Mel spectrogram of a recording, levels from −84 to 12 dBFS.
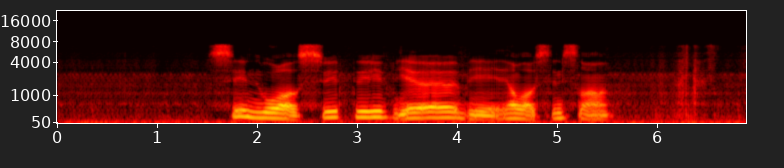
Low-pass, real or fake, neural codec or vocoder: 7.2 kHz; fake; autoencoder, 22.05 kHz, a latent of 192 numbers a frame, VITS, trained on many speakers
